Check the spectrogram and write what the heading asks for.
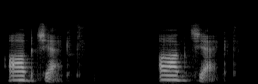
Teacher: the first pronunciation is going to stress the first part of the word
